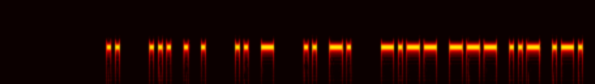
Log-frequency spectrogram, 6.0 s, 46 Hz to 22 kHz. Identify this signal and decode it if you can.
Morse code, heard as a keyed tone, about 28 wpm, 700 Hz. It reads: I SEE IT IN YOUR
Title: Sentences from Top 1000 Words - Review Part 1 - 28wpm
